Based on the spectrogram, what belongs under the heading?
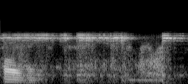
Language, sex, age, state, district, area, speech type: Assamese, male, 45-60, Assam, Udalguri, rural, conversation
